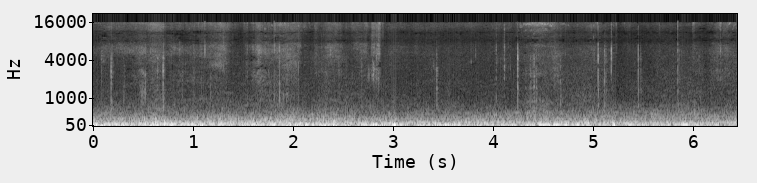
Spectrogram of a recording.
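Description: Wind buffeting the microphone, a steady low rumble, with scattered small clicks throughout.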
